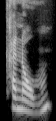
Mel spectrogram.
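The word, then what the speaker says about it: ขนม: The first syllable ka is low tone, and the second syllable nom is rising tone because the high class consonant kho kai has an effect on both syllables.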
